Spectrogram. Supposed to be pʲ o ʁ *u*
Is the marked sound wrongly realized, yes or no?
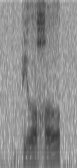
yes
